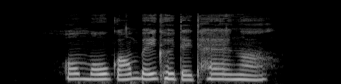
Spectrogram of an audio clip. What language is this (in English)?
Cantonese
